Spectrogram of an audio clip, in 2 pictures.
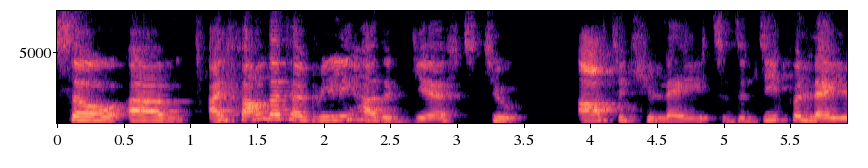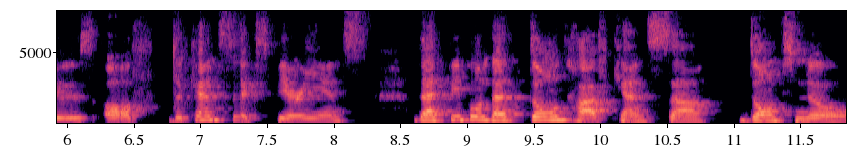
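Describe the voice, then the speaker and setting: In a French accent, the speaker talks at a very slow pace with ordinary pitch variation. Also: woman, fairly high pitch for a woman. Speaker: cancer survivor and health tech founder. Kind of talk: panel discussion. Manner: halting, many fillers.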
